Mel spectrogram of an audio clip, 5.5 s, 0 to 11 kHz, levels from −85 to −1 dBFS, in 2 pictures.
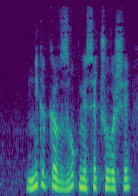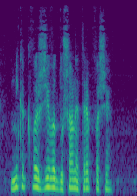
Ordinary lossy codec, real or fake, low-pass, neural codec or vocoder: MP3, 48 kbps; fake; 9.9 kHz; vocoder, 44.1 kHz, 128 mel bands every 256 samples, BigVGAN v2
